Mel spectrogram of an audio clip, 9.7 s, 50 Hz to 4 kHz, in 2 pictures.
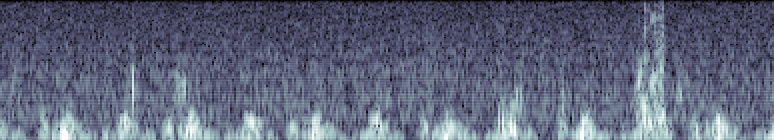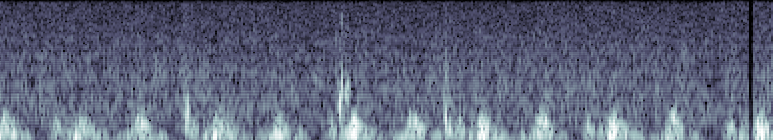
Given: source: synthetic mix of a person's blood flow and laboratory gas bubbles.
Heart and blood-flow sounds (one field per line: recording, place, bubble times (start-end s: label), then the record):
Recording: Doppler ultrasound of blood flow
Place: precordium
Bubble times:
0.80-0.90 s: bubbles
1.09-1.22 s: bubbles
3.08-3.27 s: bubbles
3.50-3.54 s: bubbles
3.96-4.33 s: bubbles
5.96-6.05 s: bubbles
6.92-7.05 s: bubbles
7.59-7.68 s: bubbles
From the record:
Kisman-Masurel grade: 122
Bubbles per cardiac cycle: 1 to 2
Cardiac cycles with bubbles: 10 to 50%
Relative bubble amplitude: moderate (0.250 to 0.450)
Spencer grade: 2 (many but less than half of the cardiac periods contain bubble signals, singularly or in groups)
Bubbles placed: anywhere in the cardiac cycle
